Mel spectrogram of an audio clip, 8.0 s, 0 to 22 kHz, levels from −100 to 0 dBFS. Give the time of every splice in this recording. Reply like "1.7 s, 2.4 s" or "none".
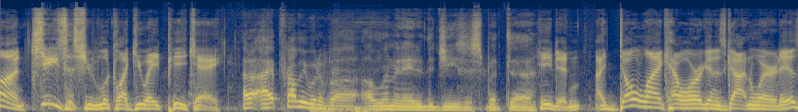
5.9 s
